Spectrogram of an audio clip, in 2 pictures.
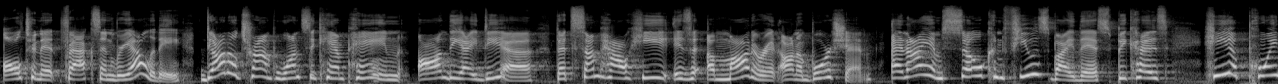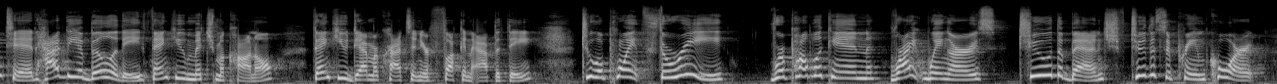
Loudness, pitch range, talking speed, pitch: -18 LUFS, 230-340 Hz, 135 wpm, 285 Hz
